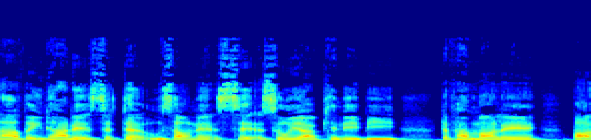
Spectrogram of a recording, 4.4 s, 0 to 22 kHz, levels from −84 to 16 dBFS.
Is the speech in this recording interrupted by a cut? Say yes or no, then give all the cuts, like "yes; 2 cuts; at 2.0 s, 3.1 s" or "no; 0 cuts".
no; 0 cuts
